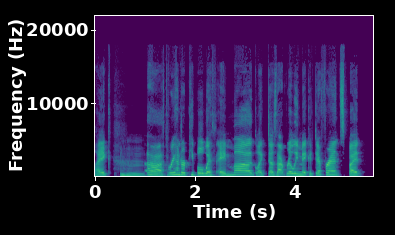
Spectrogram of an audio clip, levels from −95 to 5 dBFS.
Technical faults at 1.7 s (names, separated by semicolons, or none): none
